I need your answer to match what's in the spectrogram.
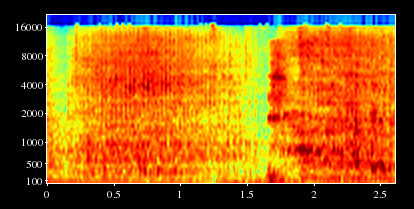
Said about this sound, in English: Okay, so you basically have a big lion roar, is that what you said? Yeah, sure, just some big old something sound.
